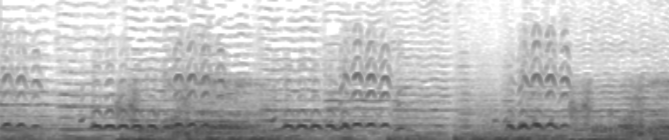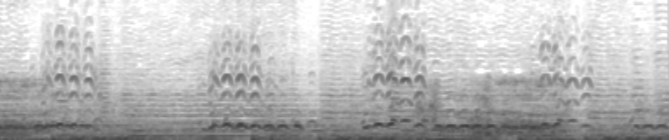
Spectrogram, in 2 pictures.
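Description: Trailer-style background music: a sustained low drone under short, repeated wavering high tones.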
